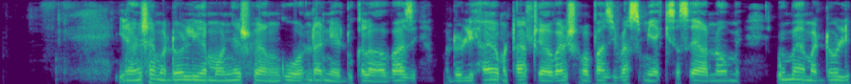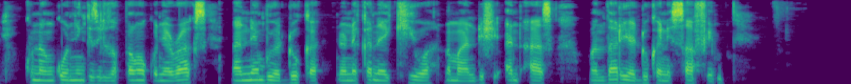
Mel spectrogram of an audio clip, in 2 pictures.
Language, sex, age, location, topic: Swahili, male, 25-35, Nairobi, finance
